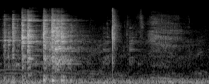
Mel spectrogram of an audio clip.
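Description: Loaded barbell racked onto the bench-press uprights: a quick cluster of metal clanks and plate rattle, then one more sharp clank a little past a second in.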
